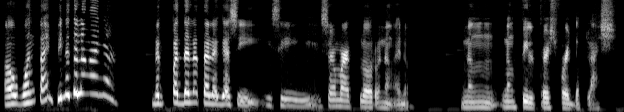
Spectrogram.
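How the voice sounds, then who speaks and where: A man, a photographer guest, telling a story in casual chat, halting with many fillers and restarts. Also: a little high, creaky, fairly bright tone, no room sound.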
